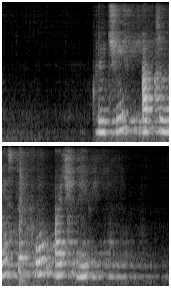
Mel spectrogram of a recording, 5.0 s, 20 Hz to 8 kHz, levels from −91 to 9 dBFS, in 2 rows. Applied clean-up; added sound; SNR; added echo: neural separator model SepFormer DNS4.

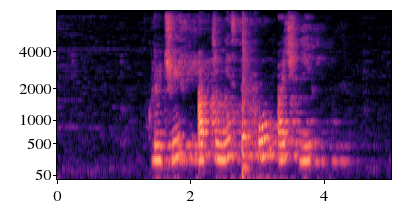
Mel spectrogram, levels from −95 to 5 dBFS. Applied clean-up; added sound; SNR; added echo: classical method WPE with log-MMSE.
